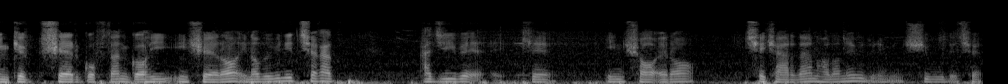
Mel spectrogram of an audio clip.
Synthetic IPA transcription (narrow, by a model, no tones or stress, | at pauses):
ʔiŋkʰe̞ʃeʔɾɡoft̪ænɡɒːɦiːʔḭnʃeʔɾɒːḭːnɒːbe̞biːniːd̪̥̚t͡ʃʰe̞ɣæd̪ | ʔæd͡ʒiːbekʰeinʃɒːʔe̞ɾɒː | t͡ʃʰe̞kʰæɾd̪ænɦɒːlɒːne̞miːd̪ṵnḭːmʔḭːnt͡ʃʰiːbuːd̪ḛt͡ʃʰe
